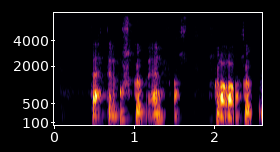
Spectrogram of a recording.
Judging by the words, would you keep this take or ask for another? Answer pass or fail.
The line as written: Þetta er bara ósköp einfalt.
fail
